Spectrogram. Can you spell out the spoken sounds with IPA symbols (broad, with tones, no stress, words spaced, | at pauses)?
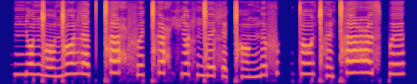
ɲɔ˧ŋ͡ǀɔ˨ŋ͡ǀɔ̃˦ɮa˦t ǀʰa˦ħfə˧ǀʰə˦ħ çɔ̃˦ɬŋ͡ǀə˧ɬə˨ ǀʰɔ̃˨ŋə˦f | tɔ̃˧ǀʰə̃˨ ǀʰa˦ʕɤ˦s pə˦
